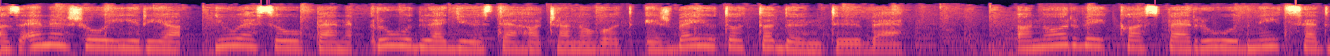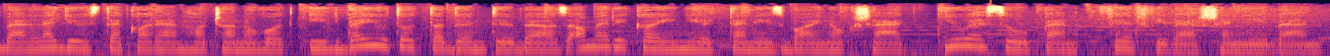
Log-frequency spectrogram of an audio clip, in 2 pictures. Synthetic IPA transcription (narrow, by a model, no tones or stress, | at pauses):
ɒzɛnɛʃoːiːrjɒjuɛsoːpɛnruːd̪lɛɟøːst̪ɛɦɒt͡ʃɒno̞vo̞t̪eːʒbɛjut̪o̞t̪ːɒd̪ø̞nt̪øːbɛ | ɒno̞rveːkːɒspɛrːuːd̪neːcsɛd̪bɛnlɛɟøːst̪ɛkɒɾaːnɦɒt͡ʃɒno̞vo̞t̪iːɟbɛjut̪o̞t̪ːɒd̪ø̞nt̪øːbɛɒzɒmɛɾikɒjiɲiːlt̪ːɛneːzbɒjno̞kʃaːɡ | juɛsoːpɛnfeːrfivɛrʃɛɲeːbɛn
